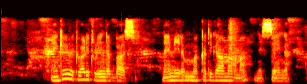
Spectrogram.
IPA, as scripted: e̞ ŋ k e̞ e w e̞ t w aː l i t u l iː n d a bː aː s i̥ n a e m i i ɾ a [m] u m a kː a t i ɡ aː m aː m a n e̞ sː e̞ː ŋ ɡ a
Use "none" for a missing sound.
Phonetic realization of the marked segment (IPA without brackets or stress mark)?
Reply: m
